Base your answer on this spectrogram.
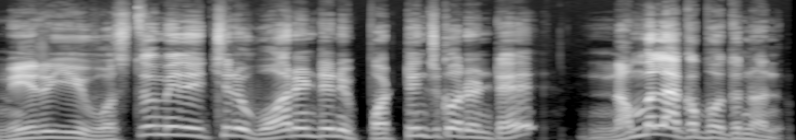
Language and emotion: Telugu, angry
